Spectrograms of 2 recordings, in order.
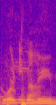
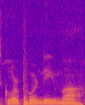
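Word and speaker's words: Gaura Purnima: It's instead of not Gaur Purnim, it's Gaur Purnima.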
